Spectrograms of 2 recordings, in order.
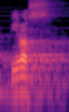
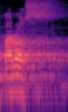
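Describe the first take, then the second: First: The first vowel sounds like 'i'. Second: The first vowel sounds like 'a'. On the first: The speaker calls it right. "Jadi dibaca Firas" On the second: The speaker calls it wrong. "bukan Faros"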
